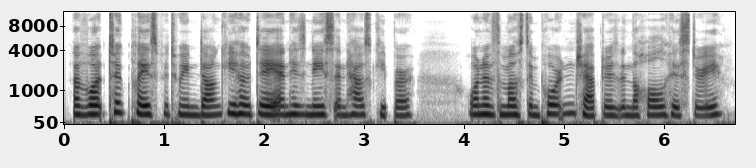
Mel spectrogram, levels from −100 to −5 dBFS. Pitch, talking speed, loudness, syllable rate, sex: 225 Hz, 195 wpm, -20 LUFS, 6.3 syllables/s, female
